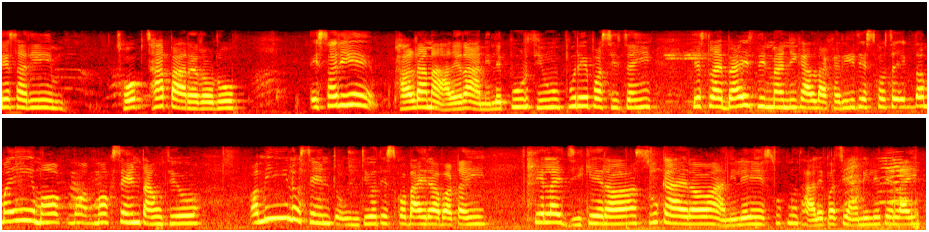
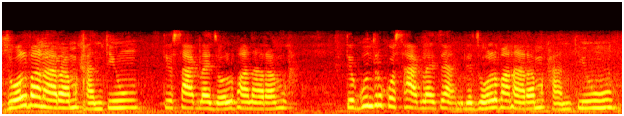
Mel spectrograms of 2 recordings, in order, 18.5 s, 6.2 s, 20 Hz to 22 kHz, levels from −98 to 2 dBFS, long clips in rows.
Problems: background sounds at intervals, background conversations at intervals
